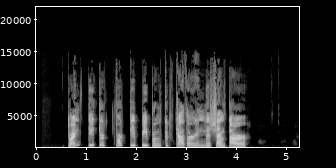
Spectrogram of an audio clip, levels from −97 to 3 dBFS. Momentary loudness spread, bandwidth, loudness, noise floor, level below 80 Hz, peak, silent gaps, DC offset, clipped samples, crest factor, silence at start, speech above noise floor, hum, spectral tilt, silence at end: 10 LU; 15 kHz; -20 LUFS; -75 dBFS; -80 dBFS; -2 dBFS; none; under 0.1%; under 0.1%; 20 dB; 0.65 s; 54 dB; none; -1 dB/octave; 1.05 s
